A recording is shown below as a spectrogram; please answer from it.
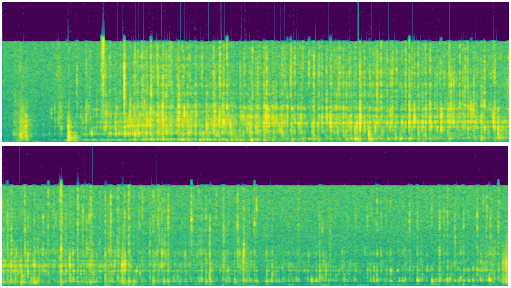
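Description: Hot water poured from a kettle into a glass French press, a steady splashing stream whose pitch rises as the vessel fills over the first few seconds. A couple of light knocks as the pour begins, and another near the end.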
